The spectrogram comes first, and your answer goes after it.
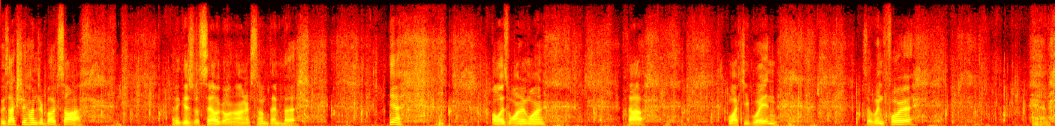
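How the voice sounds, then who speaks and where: Fairly quick delivery broken by long, frequent pauses, with ordinary pitch variation over noticeable background noise. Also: man, medium pitch for a man. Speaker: vlogger. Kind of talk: vlog while trail running. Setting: outdoors, on a trail. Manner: halting, many fillers.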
